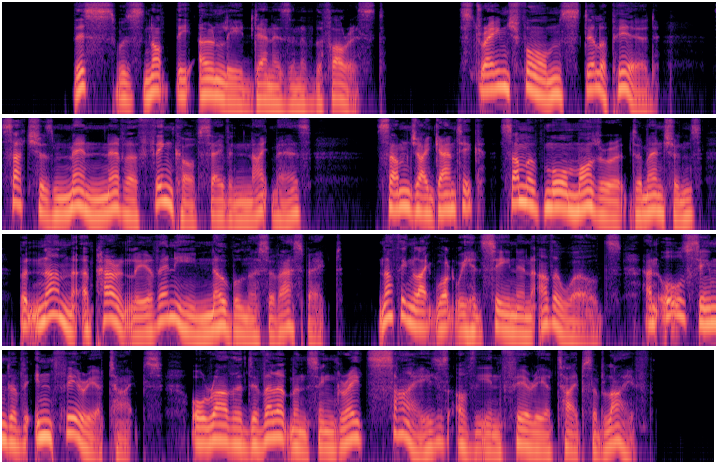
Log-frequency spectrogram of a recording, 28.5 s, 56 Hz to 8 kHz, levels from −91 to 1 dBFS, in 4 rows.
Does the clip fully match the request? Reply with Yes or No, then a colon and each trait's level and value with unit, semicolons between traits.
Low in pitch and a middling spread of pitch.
No: low, 125 Hz; wide, 7.2 semitones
